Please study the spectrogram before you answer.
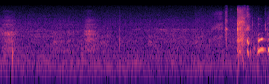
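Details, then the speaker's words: A baby girl gives a cute sneeze, then a little yawn. "There's a cute sneeze."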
